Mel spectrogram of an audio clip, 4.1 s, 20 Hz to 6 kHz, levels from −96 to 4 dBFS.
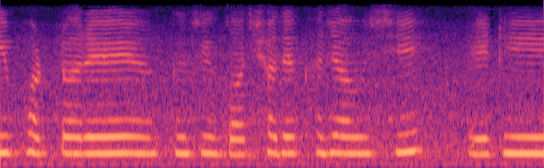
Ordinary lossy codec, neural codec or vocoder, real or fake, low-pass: AAC, 24 kbps; none; real; 5.4 kHz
